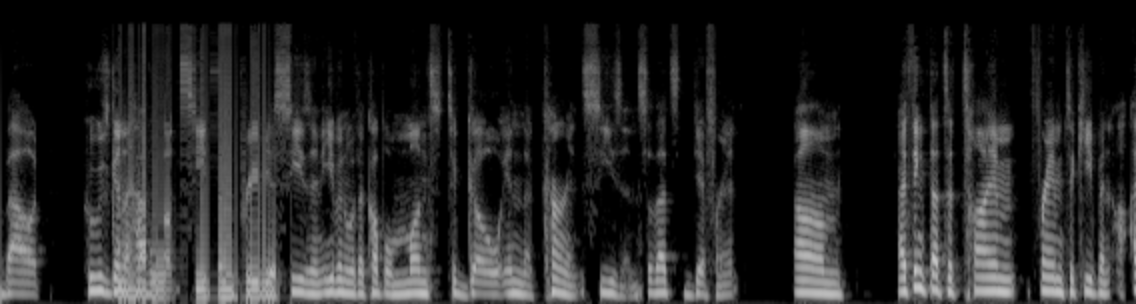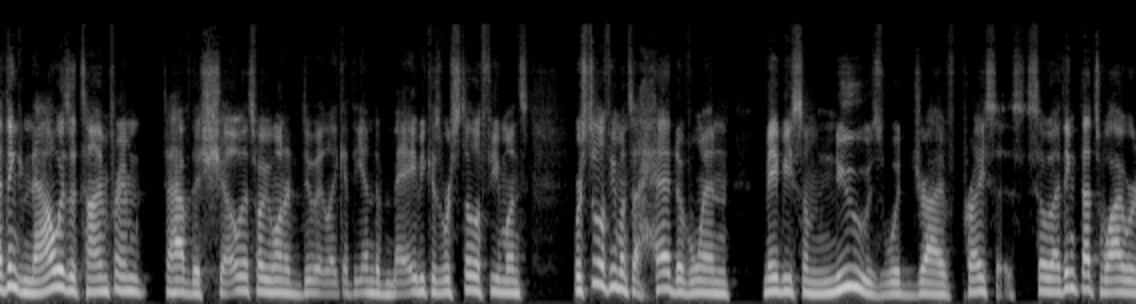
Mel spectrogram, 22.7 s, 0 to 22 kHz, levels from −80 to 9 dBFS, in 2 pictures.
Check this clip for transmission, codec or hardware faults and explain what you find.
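One fault is present. From 1.18 to 2.92 s there is robotic sound from repeated short buffers: a rigid 100 Hz metallic buzz, likely a 10 ms buffer looping while most audio is skipped. Unlike dropouts, it leaves no silent gaps.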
